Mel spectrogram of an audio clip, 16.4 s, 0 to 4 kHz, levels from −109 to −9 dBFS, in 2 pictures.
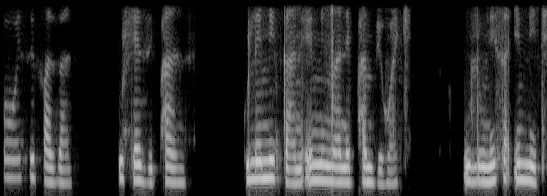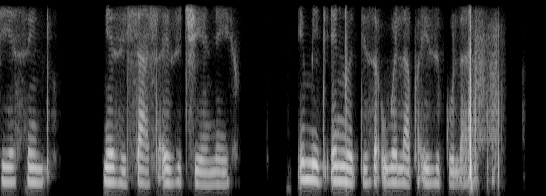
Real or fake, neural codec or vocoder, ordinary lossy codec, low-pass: fake; codec, 16 kHz in and 24 kHz out, 1 kbps, XY-Tokenizer; AAC, 32 kbps; 3.6 kHz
